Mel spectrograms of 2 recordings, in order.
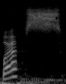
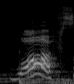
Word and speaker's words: wafts: Joseph's backyard is already packed with people, and the smell of hot dogs, waifs. How do you say that word? Waifs. Through the air? Waifs. Through the air. What? Wafts. I was wrong.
